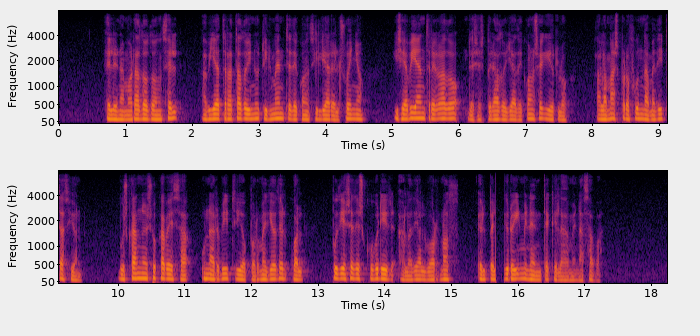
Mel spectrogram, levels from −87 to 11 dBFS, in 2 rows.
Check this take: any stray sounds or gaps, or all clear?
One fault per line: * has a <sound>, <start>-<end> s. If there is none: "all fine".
* has a dropout, 15.7-15.8 s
